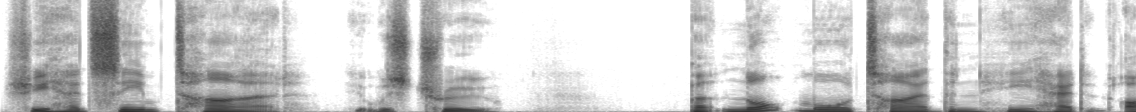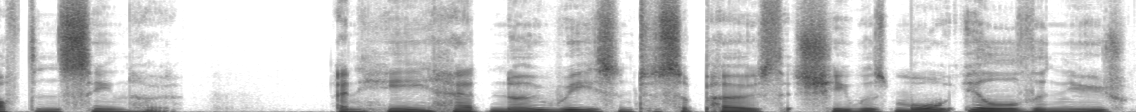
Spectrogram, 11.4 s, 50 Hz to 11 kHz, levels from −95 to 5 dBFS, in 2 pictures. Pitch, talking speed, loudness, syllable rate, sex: 130 Hz, 165 wpm, -22 LUFS, 4.2 syllables/s, male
